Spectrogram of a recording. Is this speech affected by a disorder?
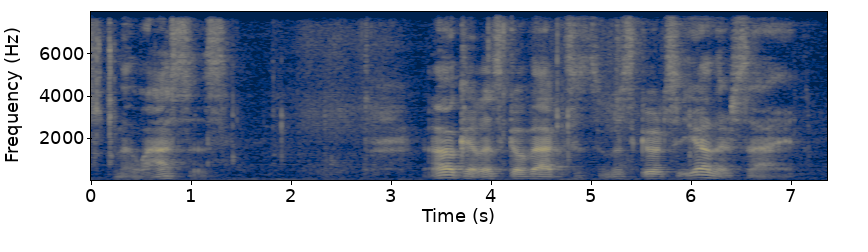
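Yes: cerebral palsy; breathing fine.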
